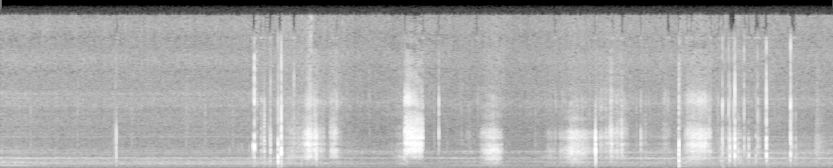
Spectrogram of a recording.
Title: Corsair PSU SUPER LOUD NOISE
